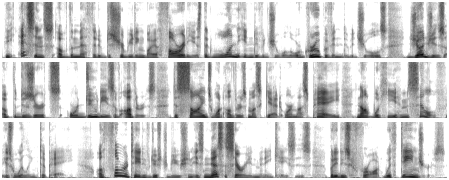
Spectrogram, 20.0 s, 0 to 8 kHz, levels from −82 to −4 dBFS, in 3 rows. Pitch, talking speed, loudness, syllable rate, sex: 140 Hz, 160 wpm, -22 LUFS, 4.9 syllables/s, male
